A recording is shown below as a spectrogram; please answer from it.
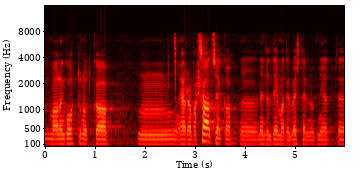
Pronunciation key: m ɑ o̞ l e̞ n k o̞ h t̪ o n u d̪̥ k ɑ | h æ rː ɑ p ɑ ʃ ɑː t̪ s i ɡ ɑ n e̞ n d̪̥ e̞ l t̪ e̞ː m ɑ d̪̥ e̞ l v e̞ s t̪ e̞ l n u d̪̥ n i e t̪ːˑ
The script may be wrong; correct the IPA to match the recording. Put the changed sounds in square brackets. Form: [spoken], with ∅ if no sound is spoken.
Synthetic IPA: m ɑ o̞ l e̞ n k o̞ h t̪ [u] n u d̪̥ k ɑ | h æ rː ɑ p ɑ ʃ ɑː t̪ s [e] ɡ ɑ n e̞ n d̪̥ e̞ l t̪ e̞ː m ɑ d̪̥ e̞ l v e̞ s t̪ e̞ l n u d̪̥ n i e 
